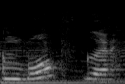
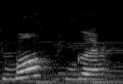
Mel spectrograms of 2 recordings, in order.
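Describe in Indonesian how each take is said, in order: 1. Kata ini diawali dengan bunyi m-b. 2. Kata ini diawali dengan bunyi b biasa. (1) "bukan embogor" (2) "kata Bogor dilafalkan dengan Bogor"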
